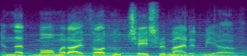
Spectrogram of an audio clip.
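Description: A man playing a suave, wisecracking hard-boiled private detective in radio drama style, with a sardonic, clipped, quick-witted delivery. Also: low-pitched, highs cut off, over loud music, lightly acted. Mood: wry narration. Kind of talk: 1940s-50s radio drama acting.

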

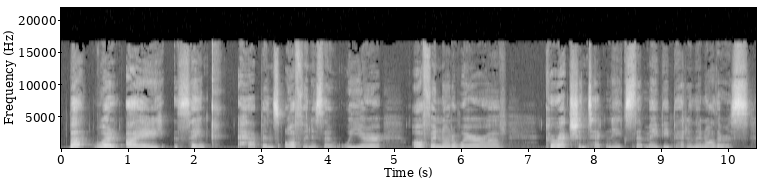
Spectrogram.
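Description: Hoarse woman, low voice, mellow tone, measured teacher talk, middle-aged. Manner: measured, reflective, with pauses and fillers. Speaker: teacher educator.

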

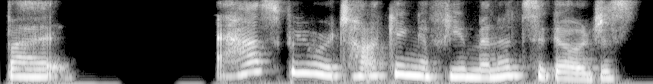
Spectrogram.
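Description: A woman's voice: fairly high pitch, expressive, moderate pace, warm tone. A woman speaking as the host of a podcast, introducing the show and interviewing a guest.

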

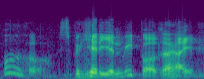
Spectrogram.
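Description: An actor playing a cheerful, brash young football player in a 1940s radio comedy, breezy, hearty and slangy. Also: male voice, mid-range voice, wildly swooping pitch, measured pace, pushed and bright, full character voice. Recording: old 1940s radio broadcast.

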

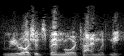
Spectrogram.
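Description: A man's voice: lowish voice, huge pitch swings, moderate pace, bright, forceful tone, husky, exaggerated voice. A man playing a fretful, pompous middle-aged uncle, with hesitant, theatrical delivery in a 1950s radio comedy. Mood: wounded. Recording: muffled vintage radio recording.

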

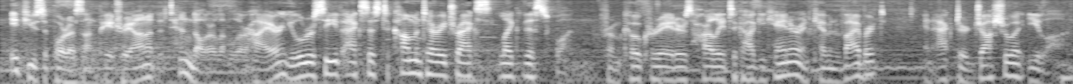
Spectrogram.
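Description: A man reading scripted announcements as a podcast announcer, in a measured, formal manner. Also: on the low side, background noise. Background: music.

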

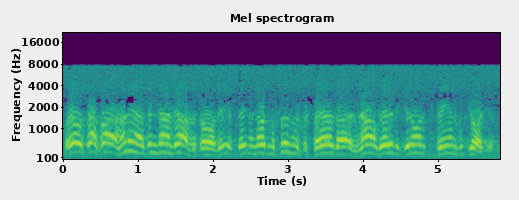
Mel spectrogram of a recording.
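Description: An actor playing a folksy, blustering, wheedling small-time schemer in a 1940s radio comedy. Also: male voice, extremely high pitch, fast talker. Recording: scratchy, narrow old radio recording, hum.

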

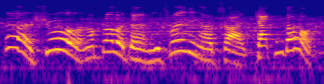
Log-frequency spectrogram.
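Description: An actor playing a naive, chatty, good-natured New police sergeant as comic relief in an old radio drama. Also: male voice, very high-pitched, big pitch swings, fairly quick, a bit bright, heavily acted. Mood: earnest, naive. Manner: naive, chatty, literal-minded. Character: simple, eager, good-natured male police sergeant sidekick. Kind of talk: 1940s-50s radio comic-relief acting. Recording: muffled, noisy vintage radio recording.

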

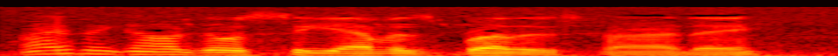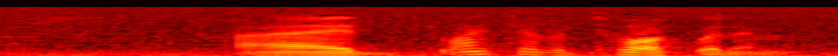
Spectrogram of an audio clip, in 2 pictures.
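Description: Casting: a wisecracking detective, very deep voice with lively swings, muffled old radio sound. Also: male voice, fairly quick, slight background noise. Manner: breezy, wisecracking. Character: Boston Blackie, wisecracking adult male detective. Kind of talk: 1940s radio acting.

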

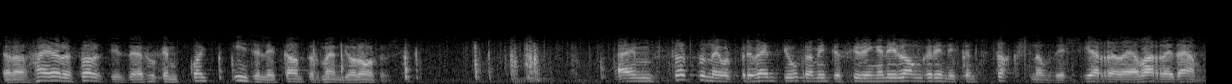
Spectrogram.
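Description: A man's voice: mid-range voice, moderate pace, lightly acted. Man acting construction boss, Spanish accent, imperious, formal, confident, 1950s radio drama, narrow noisy recording. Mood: assured, cold. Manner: formal, assured.

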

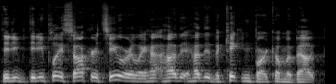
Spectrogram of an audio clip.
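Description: A man's voice: a little high, fast talker, fairly bright tone. A man hosting a sports podcast, talking in a casual, upbeat, conversational way. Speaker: podcast host and interviewer.

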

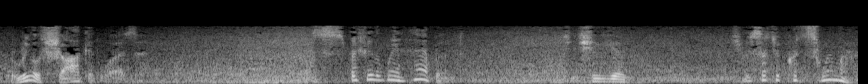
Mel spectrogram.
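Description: Awkward, stammering man, swooping pitch. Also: big pitch swings, unhurried, long pauses, full character voice. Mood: awkward sympathy. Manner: stammering, hesitant. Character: awkward, nosy, condoling male acquaintance. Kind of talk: old-time radio drama acting. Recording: muffled, noisy old radio recording.

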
